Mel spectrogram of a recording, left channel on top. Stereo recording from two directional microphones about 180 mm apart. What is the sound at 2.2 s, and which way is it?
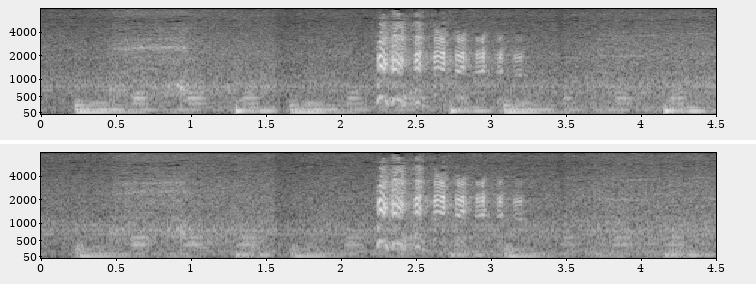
Snicker, centre (ahead or behind).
